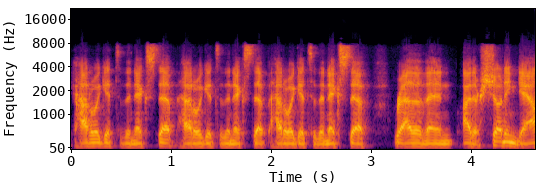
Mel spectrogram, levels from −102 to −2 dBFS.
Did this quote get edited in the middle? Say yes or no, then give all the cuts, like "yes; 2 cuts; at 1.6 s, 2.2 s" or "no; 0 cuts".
no; 0 cuts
